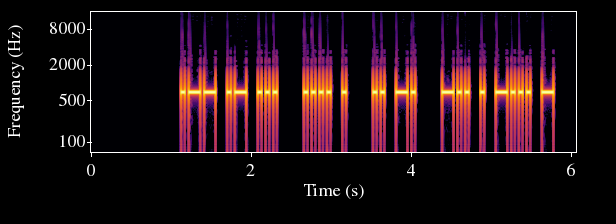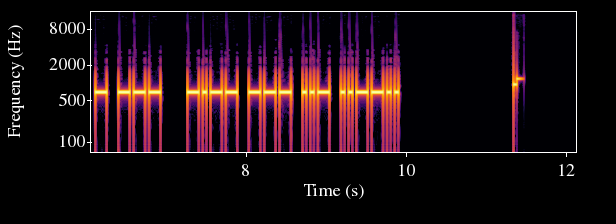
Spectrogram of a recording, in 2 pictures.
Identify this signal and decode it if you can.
Morse code, heard as a keyed tone, about 25 wpm, 700 Hz. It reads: WAS HE IN DEBT TO YOU?
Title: Sentences from Top 1300 Words 25wpm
